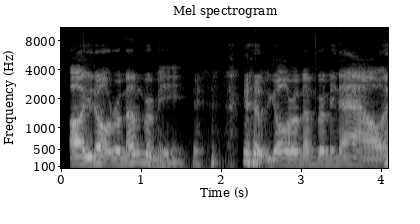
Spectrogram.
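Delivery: put-on a clumsy British accent, gloating at him; bad British accent. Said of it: "I can't do a British accent for shit".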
